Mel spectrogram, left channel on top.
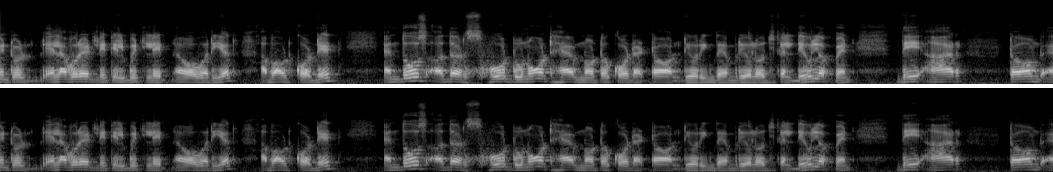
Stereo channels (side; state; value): right; quieter; 5.4 dB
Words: to elaborate little bit later over here about chordate, and those others who do not have notochord at all during the embryological development, they are termed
